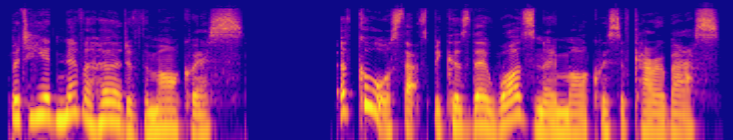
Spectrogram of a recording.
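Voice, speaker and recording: A woman's voice: sits low, no echo, studio quality. A woman narrating a scripted bedtime story for children as the storyteller.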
